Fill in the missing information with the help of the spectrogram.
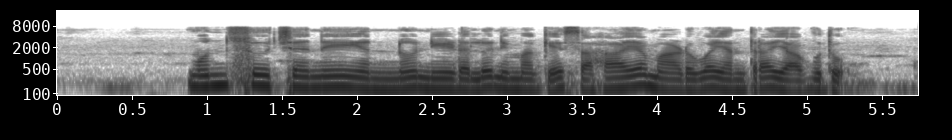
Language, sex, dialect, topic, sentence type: Kannada, male, Mysore Kannada, agriculture, question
